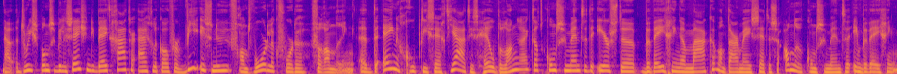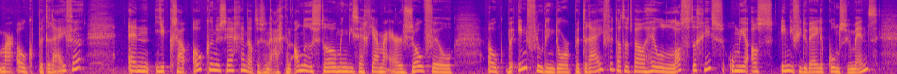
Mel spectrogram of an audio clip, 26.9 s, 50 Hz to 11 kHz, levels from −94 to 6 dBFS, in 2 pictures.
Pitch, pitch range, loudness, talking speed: 185 Hz, 165-225 Hz, -23 LUFS, 170 wpm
